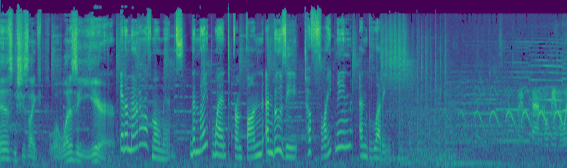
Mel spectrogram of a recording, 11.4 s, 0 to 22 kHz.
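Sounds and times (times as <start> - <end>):
speech: 0.0 - 8.3
ambulance siren wailing: 9.0 - 11.3.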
